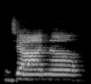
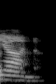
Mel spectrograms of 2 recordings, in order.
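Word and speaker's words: ज्ञान: But we should be careful that we do not pronounce it incorrectly and say Jana or Janana or anything like that. We have to say Right. Yeah. Jnana.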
